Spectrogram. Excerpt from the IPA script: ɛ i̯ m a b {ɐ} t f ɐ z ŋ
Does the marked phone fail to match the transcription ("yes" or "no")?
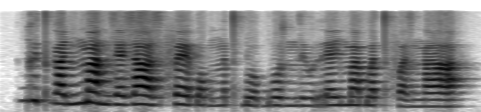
no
